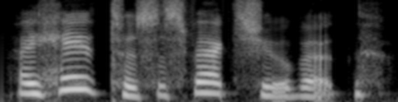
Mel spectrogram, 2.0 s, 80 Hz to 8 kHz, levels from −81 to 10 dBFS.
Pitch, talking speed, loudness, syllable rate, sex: 250 Hz, 180 wpm, -17 LUFS, 4.6 syllables/s, female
